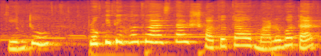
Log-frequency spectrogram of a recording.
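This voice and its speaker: A woman narrating an animated story in an expressive storytelling manner. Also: high-pitched, fairly quick. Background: background music.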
